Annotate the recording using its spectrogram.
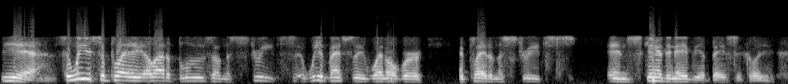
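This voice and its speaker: A man talks at a fairly quick pace in a normal speaking voice, fairly high in pitch with lively intonation. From US South (Miami, Atlanta, Austin), born in the Bronx. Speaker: musician. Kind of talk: radio interview.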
